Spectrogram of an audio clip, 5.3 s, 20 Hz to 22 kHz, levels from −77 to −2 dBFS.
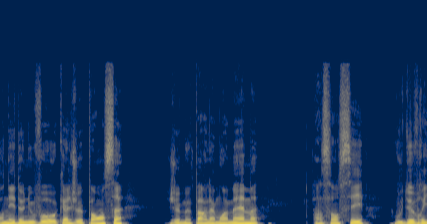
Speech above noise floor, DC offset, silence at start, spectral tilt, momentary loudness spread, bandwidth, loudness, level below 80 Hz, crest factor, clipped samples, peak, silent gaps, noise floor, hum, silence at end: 48 dB; under 0.1%; 0 s; -7.5 dB/octave; 13 LU; 15.5 kHz; -18 LUFS; -40 dBFS; 14 dB; under 0.1%; -4 dBFS; 2.01-2.05 s; -64 dBFS; none; 0 s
